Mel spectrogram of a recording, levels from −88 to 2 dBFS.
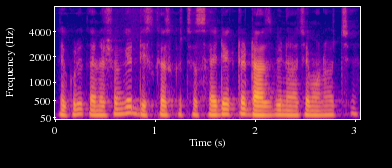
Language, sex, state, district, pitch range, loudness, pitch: Bengali, male, Tripura, West Tripura, 120-140 Hz, -22 LUFS, 125 Hz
